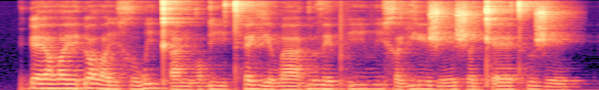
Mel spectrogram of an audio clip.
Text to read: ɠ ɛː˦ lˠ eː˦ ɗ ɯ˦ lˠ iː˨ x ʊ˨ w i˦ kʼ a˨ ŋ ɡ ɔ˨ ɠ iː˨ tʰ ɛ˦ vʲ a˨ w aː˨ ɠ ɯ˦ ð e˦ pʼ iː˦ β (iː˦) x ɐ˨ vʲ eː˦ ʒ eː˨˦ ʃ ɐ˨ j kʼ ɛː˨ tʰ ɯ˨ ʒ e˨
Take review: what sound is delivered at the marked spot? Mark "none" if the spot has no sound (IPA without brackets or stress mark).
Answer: i˦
